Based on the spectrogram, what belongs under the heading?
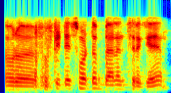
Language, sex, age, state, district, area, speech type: Tamil, male, 30-45, Tamil Nadu, Mayiladuthurai, urban, conversation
